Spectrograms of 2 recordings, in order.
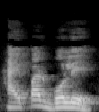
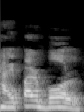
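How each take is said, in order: First: The word ends on an ee vowel. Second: The word ends on an l sound. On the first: The speaker calls it right. "উচ্চারণ কি হাইপার বলি" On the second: The speaker calls it wrong. "অনেকে উচ্চারণ করেন হাইপার বল, not বল"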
